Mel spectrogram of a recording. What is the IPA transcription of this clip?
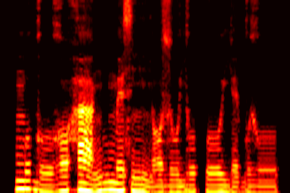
m o˦ ɡ oː˨ ɣ ɔ˧ h a˦˨ ŋ u˦ m ɛ˦ s ĩ˧ ɾ ĩ˨ ɾ ɔ˧ z o˧ j o˦ k͡p oː˦ j ɛ˨ ɡʷ ə˧ ɣ o˦

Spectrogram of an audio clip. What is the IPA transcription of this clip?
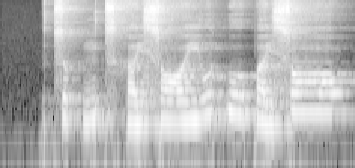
t͡s ʊ˧ k̚ ʊ˨˥ ŋ t͡sʰ ɐ˨˧ j s ɔː˨˧ j uː˥ t̚ w uː˧ p ɐ˨ j s ɔː˥

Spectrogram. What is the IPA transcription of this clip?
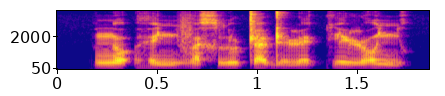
n ɔ ʔ ɦ ɛ ɲ v a x l u ʈ a ɖ ɛ ɭ ɛ k i ɭ ɔ ɲ

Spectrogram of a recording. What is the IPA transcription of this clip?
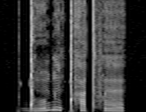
ɡ͡ǃ õ ɓ ĩ ǃʰ a t f ɛ̃

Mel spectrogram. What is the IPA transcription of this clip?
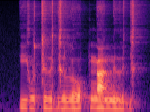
j u t ɨ d ɨ l o p ŋ a n ɨ d

